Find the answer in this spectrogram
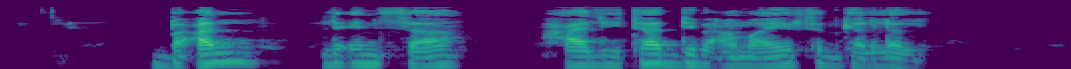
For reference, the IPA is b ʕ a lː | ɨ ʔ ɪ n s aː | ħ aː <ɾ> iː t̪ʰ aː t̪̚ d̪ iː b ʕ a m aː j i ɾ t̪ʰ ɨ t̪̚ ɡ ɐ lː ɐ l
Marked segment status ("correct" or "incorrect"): incorrect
